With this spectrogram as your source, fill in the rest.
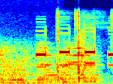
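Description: A few quick telephone keypad tones beep in succession over about a second, clear but quiet, with faint background noise.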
